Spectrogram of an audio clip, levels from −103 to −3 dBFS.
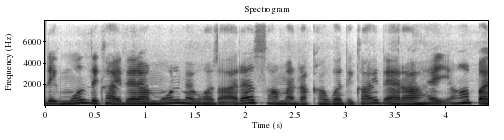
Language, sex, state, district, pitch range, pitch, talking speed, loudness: Hindi, female, Maharashtra, Pune, 195-235 Hz, 215 Hz, 255 wpm, -17 LUFS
